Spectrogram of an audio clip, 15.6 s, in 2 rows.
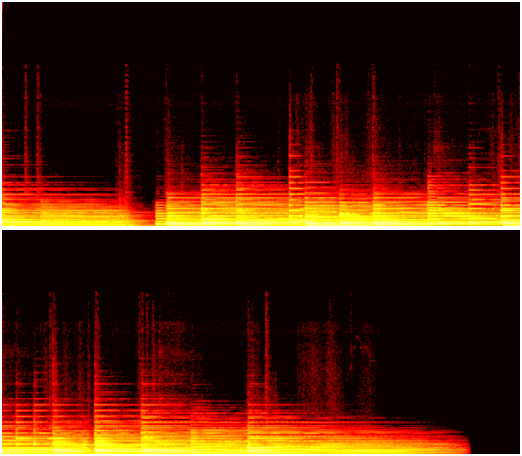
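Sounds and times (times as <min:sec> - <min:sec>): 
piano piece: 0:00.0 - 0:14.8.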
